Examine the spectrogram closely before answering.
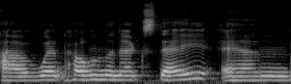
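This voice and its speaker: A woman's dark, mellow tone at medium pitch, with fairly even intonation. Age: 70s. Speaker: patient. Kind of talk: testimony. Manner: hesitant with fillers.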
